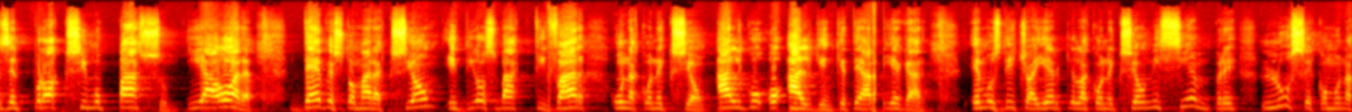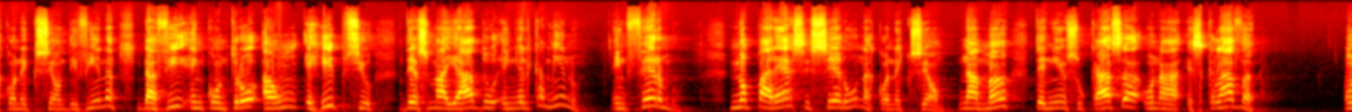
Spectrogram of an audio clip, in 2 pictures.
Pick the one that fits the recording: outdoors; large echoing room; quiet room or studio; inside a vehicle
large echoing room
